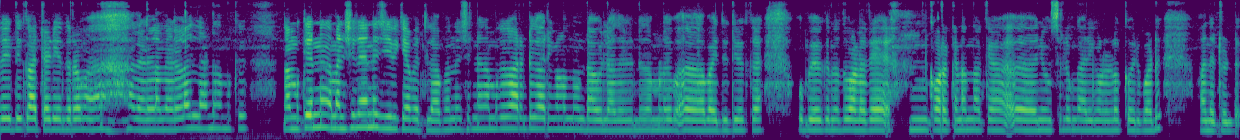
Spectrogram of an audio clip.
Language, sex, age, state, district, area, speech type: Malayalam, female, 30-45, Kerala, Kozhikode, urban, spontaneous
